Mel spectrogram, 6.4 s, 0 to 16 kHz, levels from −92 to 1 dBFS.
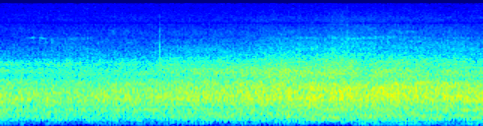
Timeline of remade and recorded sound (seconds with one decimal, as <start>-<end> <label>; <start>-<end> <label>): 0.0-0.7 recorded; 0.7-1.3 remade; 1.3-3.6 recorded; 3.6-4.7 remade; 4.7-5.6 recorded; 5.6-6.4 remade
